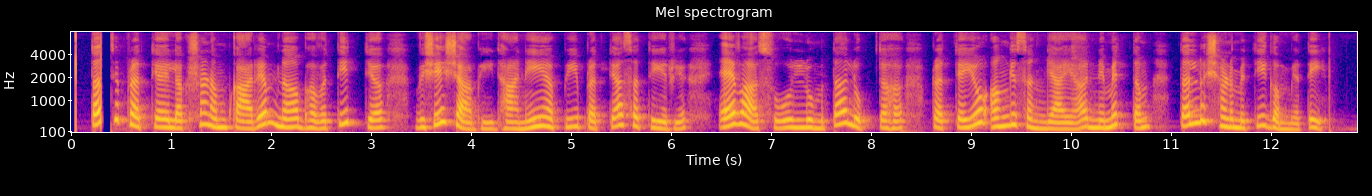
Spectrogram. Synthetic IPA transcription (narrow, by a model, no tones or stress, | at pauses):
t̪ɐsjɐpɾɐt̪jɐjlɐkʂɐɳɐmkaːɾjɐmnɐbʱɐʋɐt̪iːt̪jɐ | ʋiʃeːʃaːbʱid̪ʱaːneːɐpipɾɐt̪jaːsɐt̪eːɾjɐ | ɛːʋaːsoːlumt̪aːlup̚t̪ɐɦɐ̆pɾɐt̪jɐjoːʔɐŋɡɐsɐŋɡʱjaːjaːnimɪt̪ːɐm | t̪ɐlʋɐʃɐɳɐmit̪iːɡɐmjɐt̪eː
